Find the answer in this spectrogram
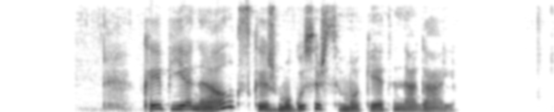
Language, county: Lithuanian, Alytus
